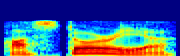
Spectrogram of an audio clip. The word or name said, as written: haustoria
